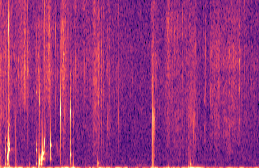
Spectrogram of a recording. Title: STOMACH GROWLING HUNGRY WATER GOOD SOUNDS ✨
